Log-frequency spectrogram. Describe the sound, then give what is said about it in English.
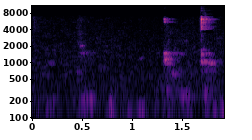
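A tarot card is pulled from a deck with two short, crisp clicks, faint and isolated against near silence. “I will go ahead and pull a card for you”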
